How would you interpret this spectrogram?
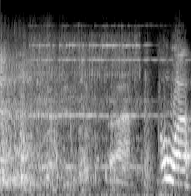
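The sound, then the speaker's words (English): A telephone rings continuously with a steady, shrill electronic tone amid background voices and bustle, and a person starts talking loudly near the end. “Major Nelson, your phone.”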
